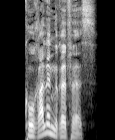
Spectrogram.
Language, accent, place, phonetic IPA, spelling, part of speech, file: German, Germany, Berlin, [koˈʁalənˌʁɪfəs], Korallenriffes, noun, De-Korallenriffes.ogg
- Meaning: genitive singular of Korallenriff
